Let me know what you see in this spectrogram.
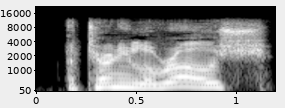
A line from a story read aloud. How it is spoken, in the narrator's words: shouted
